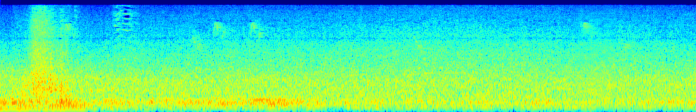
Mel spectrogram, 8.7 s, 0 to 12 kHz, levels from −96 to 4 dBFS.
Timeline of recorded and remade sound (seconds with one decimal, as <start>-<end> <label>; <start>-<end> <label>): 0.0-7.2 recorded; 7.2-7.7 remade; 7.7-8.7 recorded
